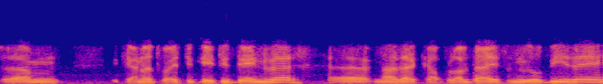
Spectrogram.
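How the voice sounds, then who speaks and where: An ordinary speaking voice from a man, medium in pitch, at a fairly quick pace. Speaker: safari outfitter. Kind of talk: radio interview.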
